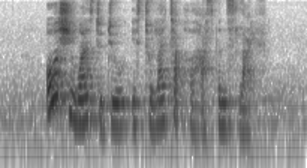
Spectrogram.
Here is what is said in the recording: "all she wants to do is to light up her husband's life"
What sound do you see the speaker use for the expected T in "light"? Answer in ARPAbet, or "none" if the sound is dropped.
T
